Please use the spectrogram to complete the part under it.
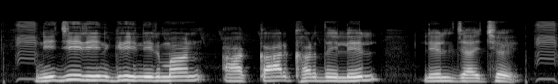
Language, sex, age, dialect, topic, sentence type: Maithili, male, 46-50, Bajjika, banking, statement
